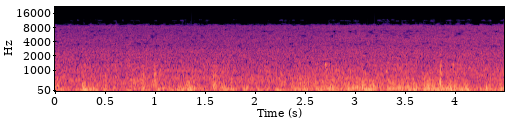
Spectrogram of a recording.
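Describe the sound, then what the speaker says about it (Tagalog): Strong monsoon wind on a beach in Boracay buffets the microphone in a steady roar with gusty low thumps, no voices present. "So medyo mahangin."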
